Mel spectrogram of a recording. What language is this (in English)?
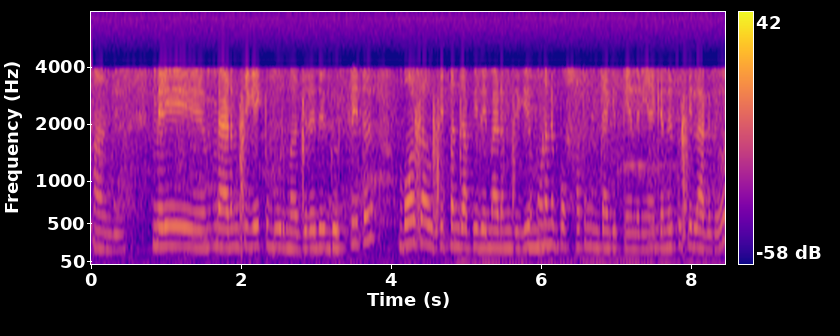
Punjabi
